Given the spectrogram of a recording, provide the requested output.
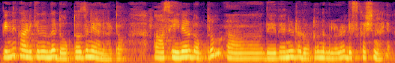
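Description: A woman's voice: on the high side, fast, dark tone. A woman, casually retelling a serial episode in a chatty way. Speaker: serial recap narrator. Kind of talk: casual story recap. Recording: slightly dull lo-fi recording.

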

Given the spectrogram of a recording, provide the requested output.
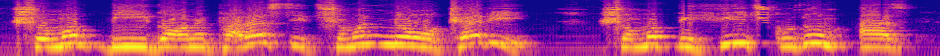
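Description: Man, high voice, heated political monologue, rhetorical, repetitive lists. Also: expressive. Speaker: political commentator.

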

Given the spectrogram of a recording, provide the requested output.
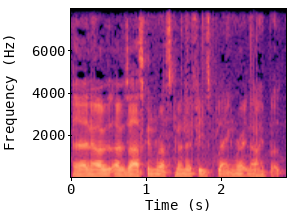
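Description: A man's voice: low voice, flat delivery, fast, very noisy. A man streaming a game live, chatting casually with friends and swearing at his bad shots.

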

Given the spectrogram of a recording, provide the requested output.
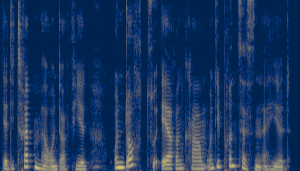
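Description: A woman's voice: fairly low pitch, big pitch swings, normal speed, creaky, darkish tone. A woman voicing a kindly little plump man telling children a story, in a friendly way.

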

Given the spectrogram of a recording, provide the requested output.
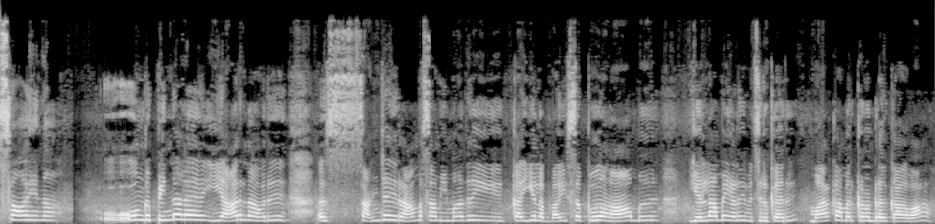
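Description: A woman's voice: very high voice, steady tone, normal speed, bright, forceful tone, slight background noise. A woman voicing a cheeky, greedy young woman held captive in a cartoon, chirpy and wheedling as she rattles off long lists. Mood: curious. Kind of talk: cartoon voice acting.

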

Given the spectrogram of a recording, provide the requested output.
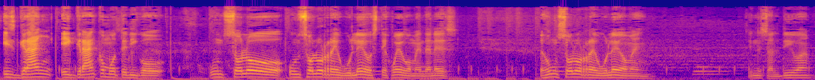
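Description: Young guy streaming a game, slangy, keeps repeating himself, bit of music behind. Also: mid-range voice. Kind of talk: casual live-stream chat while gaming.

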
